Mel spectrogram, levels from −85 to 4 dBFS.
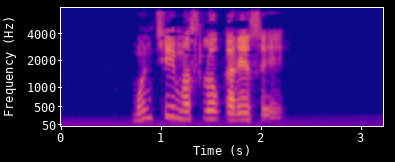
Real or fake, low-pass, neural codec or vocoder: real; 7.2 kHz; none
